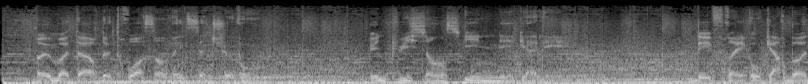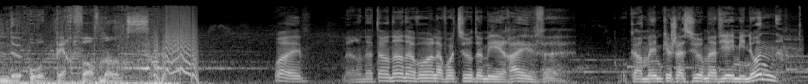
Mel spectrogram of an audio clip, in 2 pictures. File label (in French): publicite francais quebecois naturel annonceur personnage humour; belair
